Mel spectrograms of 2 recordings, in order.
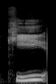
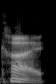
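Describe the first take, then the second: First: The vowel sounds like 'ee' in 'bee'. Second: The vowel sounds like 'i' in 'sky'. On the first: The speaker calls it right. "the correct way to say it is Key" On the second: The speaker calls it wrong. "it's pronounced Key, not Kai"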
